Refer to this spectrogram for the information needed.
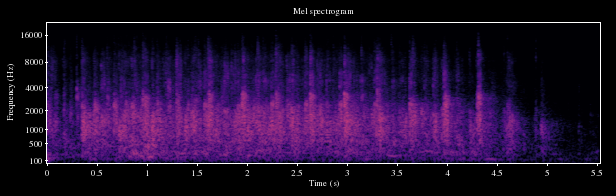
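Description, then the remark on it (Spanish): Steady applause from a large audience during a Spanish-language church sermon, given as applause to the Lord, many hands clapping together in a dense, sustained wash that fades out near the end. “Un aplauso al Señor.”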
